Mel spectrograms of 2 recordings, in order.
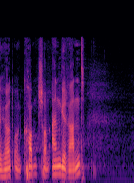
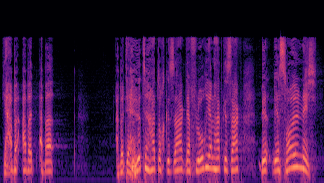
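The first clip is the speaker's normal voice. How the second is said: high, stammering little lamb, fast; a nervous lamb torn between yes and no; hesitant lamb; 9 semitones higher, faster than usual. Acted. Lambs hesitate, remembering the shepherd's warning, high and quick.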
